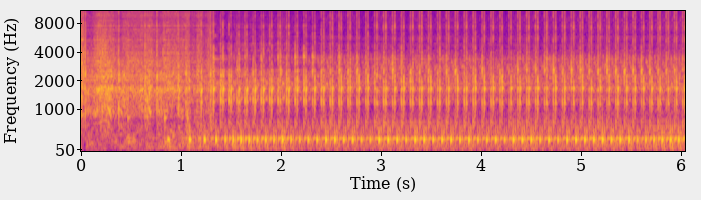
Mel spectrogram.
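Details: Aixam Crossover microcar diesel after replacing the variator with an aftermarket part and a new accelerator cable, which cured the noise: engine catches and settles into steady even diesel clatter, no knocks, slipping or squeal; running healthy.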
